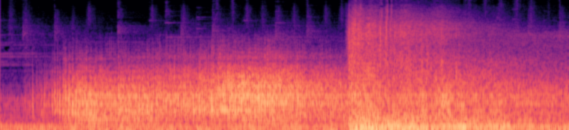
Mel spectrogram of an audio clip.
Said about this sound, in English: What's most interesting about this is that high pitched bubbling sound. I've never heard anything like it. I thought it could be a black smoker or thermal vent.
